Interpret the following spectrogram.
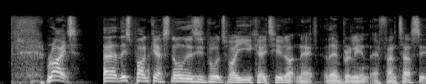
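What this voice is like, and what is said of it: Slight Birmingham (Brummie) accent. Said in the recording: “a slight Brummy accent”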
